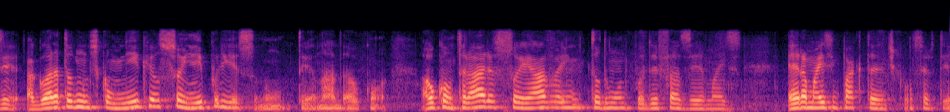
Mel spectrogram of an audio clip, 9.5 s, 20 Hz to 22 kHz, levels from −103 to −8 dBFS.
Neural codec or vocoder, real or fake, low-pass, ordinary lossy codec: none; real; 7.2 kHz; Opus, 24 kbps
